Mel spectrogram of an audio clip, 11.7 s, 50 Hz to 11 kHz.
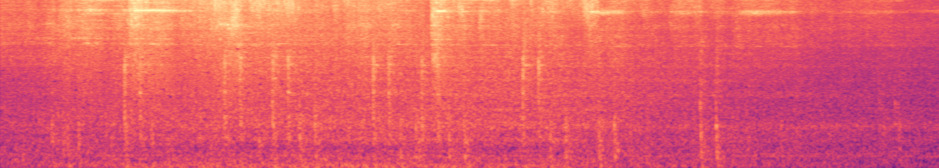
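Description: A JR Shikoku 2700 series diesel express train passing close by. Its rumble swells over the first couple of seconds and fades away from about eight seconds in, with the wheels clicking over rail joints and a thin high squeal that comes and goes.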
